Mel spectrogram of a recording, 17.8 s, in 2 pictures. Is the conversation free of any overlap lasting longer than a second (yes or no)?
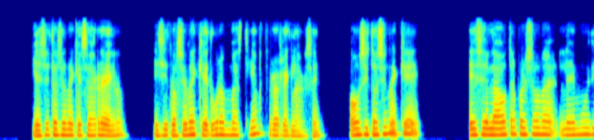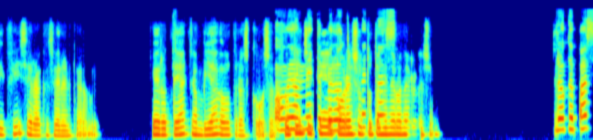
no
